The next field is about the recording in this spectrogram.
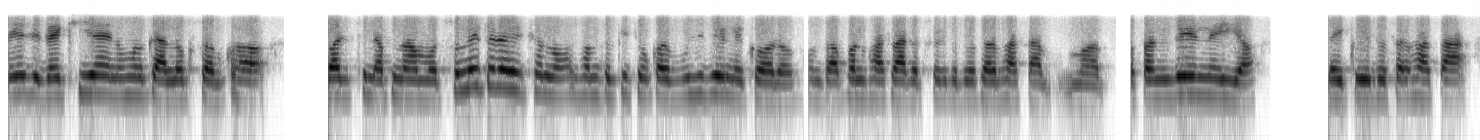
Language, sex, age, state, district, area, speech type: Maithili, female, 45-60, Bihar, Darbhanga, urban, conversation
